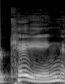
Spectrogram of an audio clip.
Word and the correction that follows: Koenig: and I always say his name wrong, is 86 today, Star Trek legend. The Chekhov. – Oh, Walter Koenig, I believe. Koenig, that's how he pronounces it.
